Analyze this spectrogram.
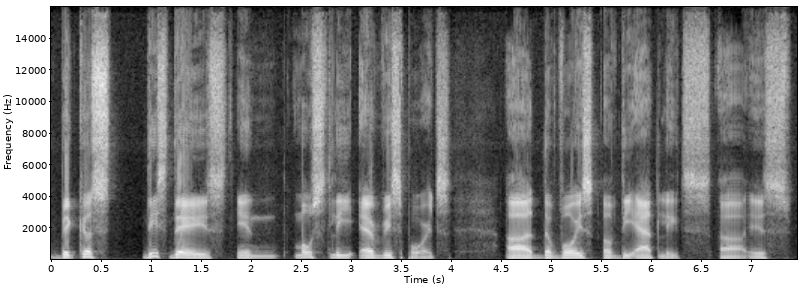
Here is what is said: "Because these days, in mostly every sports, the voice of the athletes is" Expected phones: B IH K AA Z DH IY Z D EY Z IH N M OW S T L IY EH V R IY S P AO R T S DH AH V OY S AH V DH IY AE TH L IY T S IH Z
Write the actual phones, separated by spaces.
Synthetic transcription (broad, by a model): B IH K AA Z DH IY S D EY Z IH N M OW S T L IY EH V R IY S P AO R T S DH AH V OY S AH V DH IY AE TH L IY T S IH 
